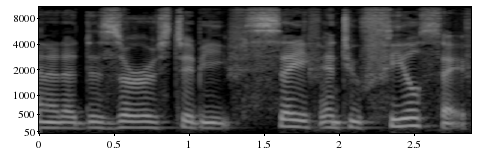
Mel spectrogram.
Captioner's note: speaking French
